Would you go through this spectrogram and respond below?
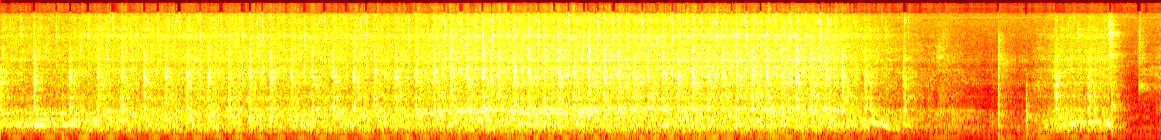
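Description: Sewing machine stitching forward along the edge of fabric for a scrunchie, a steady, close, continuous whirring drone of rapid needle strokes that slows and stops briefly near the end before a short final burst.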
